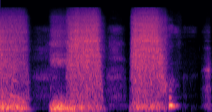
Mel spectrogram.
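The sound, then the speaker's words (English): Deep cleansing breaths blown close into a microphone, three long, loud, rushing bursts of breath with short gaps between them, with no talking. “It's because I'm doing a cleansing breath.”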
